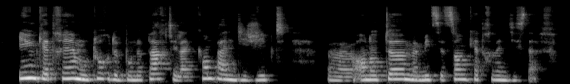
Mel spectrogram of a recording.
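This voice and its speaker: A woman's fairly high voice in an English accent, with ordinary pitch variation, a fairly quick pace and a quiet background. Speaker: academic conference speaker; conference speaker. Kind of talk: academic conference talk. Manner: hesitant, with fillers and restarts. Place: home room. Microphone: webcam.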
